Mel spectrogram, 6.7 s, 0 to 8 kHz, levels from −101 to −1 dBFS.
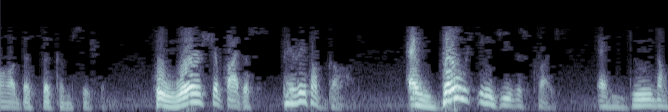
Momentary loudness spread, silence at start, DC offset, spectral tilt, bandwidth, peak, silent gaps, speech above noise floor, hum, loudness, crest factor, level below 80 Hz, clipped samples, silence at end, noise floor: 24 LU; 0 s; under 0.1%; -12.5 dB/octave; 4.1 kHz; -6 dBFS; none; 34 dB; none; -21 LUFS; 18 dB; -48 dBFS; under 0.1%; 0 s; -55 dBFS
